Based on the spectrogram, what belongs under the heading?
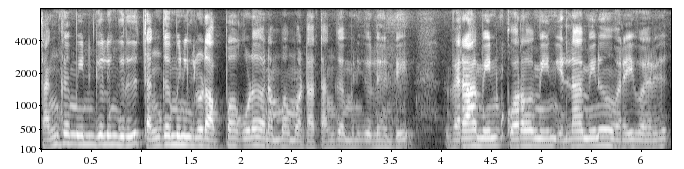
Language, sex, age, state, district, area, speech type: Tamil, male, 18-30, Tamil Nadu, Thanjavur, rural, spontaneous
